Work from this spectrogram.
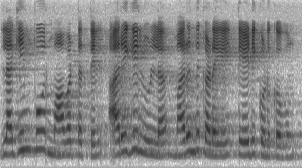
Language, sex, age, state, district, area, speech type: Tamil, female, 18-30, Tamil Nadu, Tiruchirappalli, rural, read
